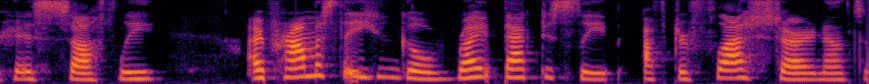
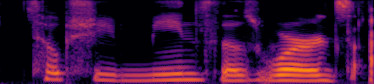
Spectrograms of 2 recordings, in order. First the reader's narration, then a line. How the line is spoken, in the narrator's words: Ivy Whisker growled under her breath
